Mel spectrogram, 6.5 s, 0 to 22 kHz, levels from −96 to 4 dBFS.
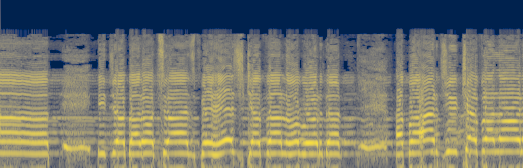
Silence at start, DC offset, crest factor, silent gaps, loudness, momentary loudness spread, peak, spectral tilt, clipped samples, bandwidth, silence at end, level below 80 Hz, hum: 0 s; 1%; 6 dB; none; -6 LUFS; 8 LU; 0 dBFS; -2.5 dB/octave; 5%; 12 kHz; 0 s; -34 dBFS; none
